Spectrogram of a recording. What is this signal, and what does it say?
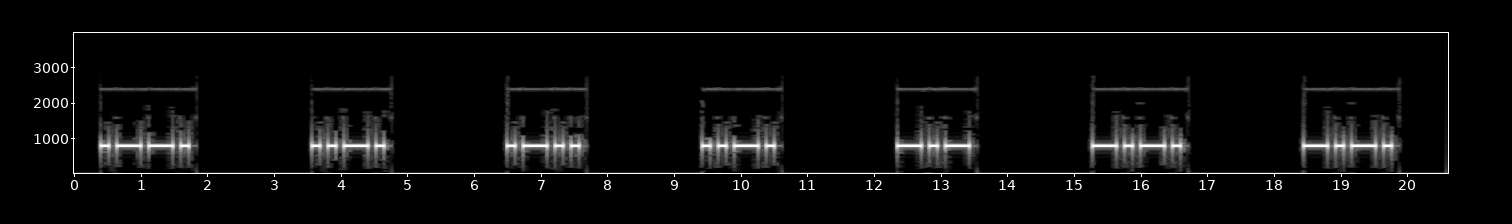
Morse code, heard as a keyed tone, about 10 wpm, 800 Hz. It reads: P F L F K C C
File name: ct2idw / exerc11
